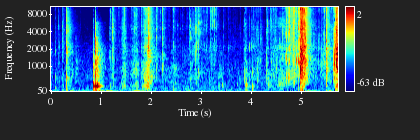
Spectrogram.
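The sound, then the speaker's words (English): Packing tape is peeled and torn from a cardboard HP toner box in many irregular crinkling, ripping and crackling bursts. The bursts are separated by brief pauses and grow louder and denser near the end. “this is 3 minutes and 45 seconds of me opening tape, buddy.”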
